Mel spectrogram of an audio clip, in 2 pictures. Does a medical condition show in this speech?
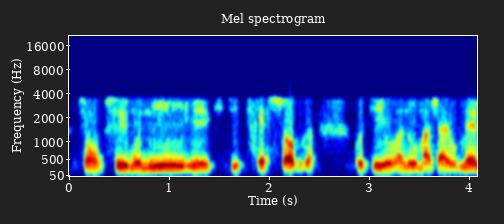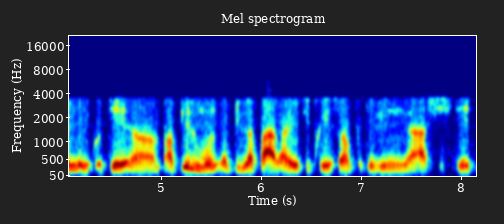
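No.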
